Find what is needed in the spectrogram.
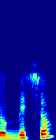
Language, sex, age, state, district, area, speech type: Bengali, male, 18-30, West Bengal, Uttar Dinajpur, urban, conversation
